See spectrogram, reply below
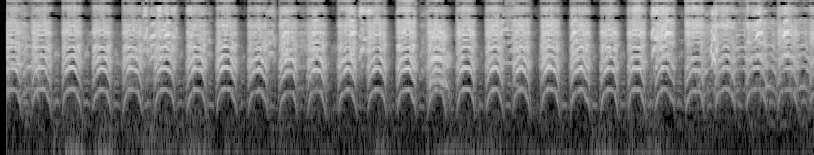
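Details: Conures in an aviary give loud, harsh screeching squawks, each note arched and rising then falling. The notes repeat in a steady rhythm of almost three per second for the whole stretch.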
